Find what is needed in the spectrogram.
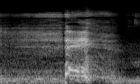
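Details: A single short, explosive burst of air over steady room noise: a sneeze.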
